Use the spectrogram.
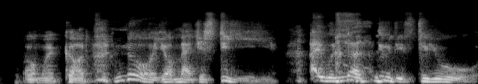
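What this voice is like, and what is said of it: Exaggerated fake French accent. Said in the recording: “that's a proper cod French accent”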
